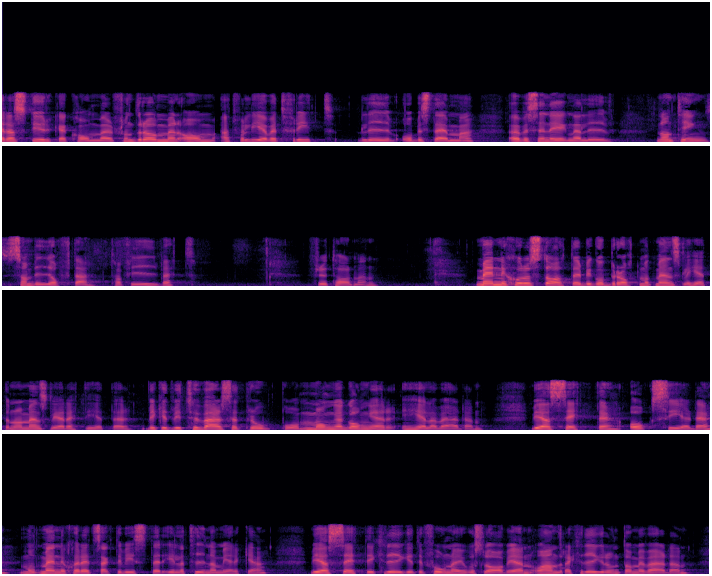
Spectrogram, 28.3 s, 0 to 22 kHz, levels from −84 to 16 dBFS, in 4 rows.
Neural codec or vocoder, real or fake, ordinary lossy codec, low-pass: none; real; none; none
